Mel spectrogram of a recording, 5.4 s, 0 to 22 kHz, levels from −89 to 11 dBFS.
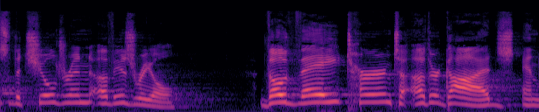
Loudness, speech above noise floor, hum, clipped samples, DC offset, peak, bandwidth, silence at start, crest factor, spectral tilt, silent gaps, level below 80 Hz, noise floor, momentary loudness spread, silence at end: -29 LUFS; 40 dB; none; under 0.1%; under 0.1%; -10 dBFS; 15.5 kHz; 0 s; 22 dB; -3 dB/octave; none; -76 dBFS; -70 dBFS; 11 LU; 0 s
